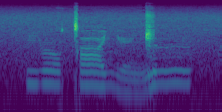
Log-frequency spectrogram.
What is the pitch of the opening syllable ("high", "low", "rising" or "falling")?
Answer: high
